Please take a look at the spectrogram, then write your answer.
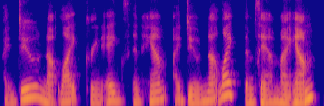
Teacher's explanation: iambic where you have an unstressed syllable followed by a stress so it goes unstressed stressed unstressed stress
